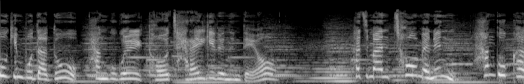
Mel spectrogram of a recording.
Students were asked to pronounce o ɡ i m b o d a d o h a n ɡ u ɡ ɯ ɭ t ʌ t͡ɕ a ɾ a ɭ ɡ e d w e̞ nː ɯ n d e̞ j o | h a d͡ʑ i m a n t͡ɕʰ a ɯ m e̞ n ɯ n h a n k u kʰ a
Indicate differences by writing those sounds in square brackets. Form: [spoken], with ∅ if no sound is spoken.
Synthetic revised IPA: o ɡ i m b o d a d o h a n ɡ u ɡ ɯ ɭ t ʌ t͡ɕ a ɾ a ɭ ɡ e d w e̞ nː ɯ n d e̞ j o | h a d͡ʑ i m a n t͡ɕʰ [ʌ] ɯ m e̞ n ɯ n h a n [ɡ] u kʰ a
